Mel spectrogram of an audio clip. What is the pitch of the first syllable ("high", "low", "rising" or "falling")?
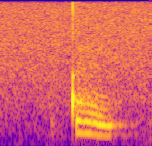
falling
